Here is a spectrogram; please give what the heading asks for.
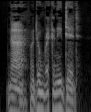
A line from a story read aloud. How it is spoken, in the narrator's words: he said quietly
